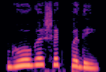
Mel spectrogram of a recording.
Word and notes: ಭೋಗಷಟ್ಪದಿ: bhōga ṣaṭpadi

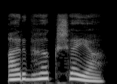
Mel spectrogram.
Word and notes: ಅರ್ಘಕ್ಷಯ: kannada

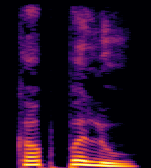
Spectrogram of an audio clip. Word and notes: ಕಪ್ಪಲು: kannada

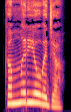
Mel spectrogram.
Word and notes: ಕಮ್ಮರಿಯೊವಜ: kammariyovaja

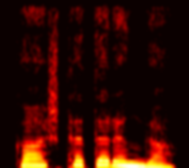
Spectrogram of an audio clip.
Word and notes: ಕಾಷ್ಠತರಂಗ: kāṣṭha taraŋga

